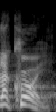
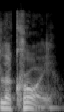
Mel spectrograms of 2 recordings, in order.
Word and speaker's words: Lacroix: It's LaCroix. Okay, cool. Just so then, you see, when commentating, I got to know what most people will understand. If I try to go a little bit too, deep on this, and I say his name for how it's actually meant to be said, La Croix, people are going to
